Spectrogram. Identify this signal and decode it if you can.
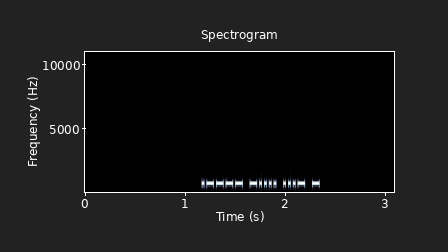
Morse code, heard as a keyed tone, about 48 wpm, 700 Hz. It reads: 16VT
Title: Four Challenging Letter-Number Combinations 50wpm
